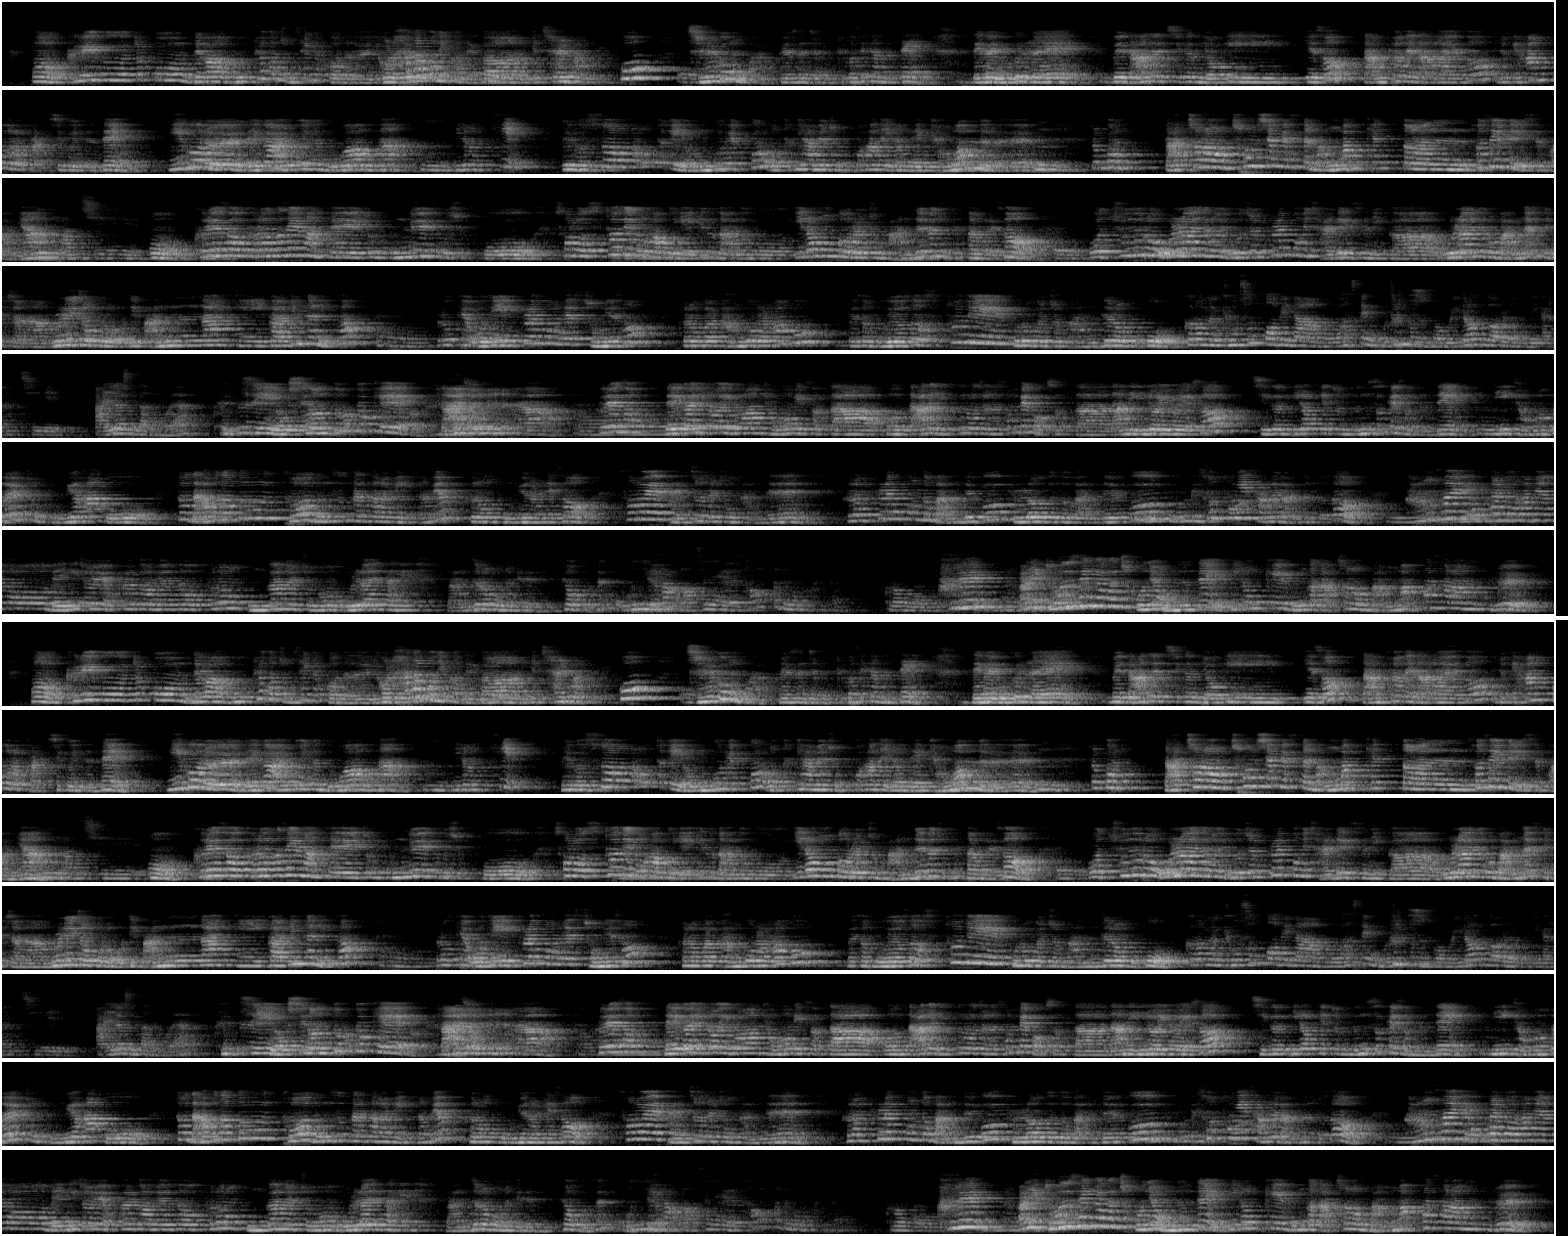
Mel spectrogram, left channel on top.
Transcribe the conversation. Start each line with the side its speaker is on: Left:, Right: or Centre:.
Right: 어, 그리고 조금 내가 목표가 좀 생겼거든. 이걸
Left: 오,
Right: 하다 보니까 내가 이게 잘
Left: 뭔데,
Right: 맞고
Left: 뭔데? 어,
Right: 즐거운 거야. 그래서
Left: 어,
Right: 이제 목표가 생겼는데
Left: 음,
Right: 내가 요 근래에
Left: 음,
Right: 왜 나는 지금 여기에서 남편의 나라에서 이렇게 한국어를 가르치고 있는데 이거를 내가
Left: 음.
Right: 알고 있는 노하우나
Left: 응,
Right: 이런 팁, 그리고
Left: 응,
Right: 수업을 어떻게 연구했고 어떻게
Left: 응,
Right: 하면 좋고 하는 이런 내 경험들을
Left: 응,
Right: 조금 나처럼 처음 시작했을 때 막막했던
Left: 응,
Right: 선생님들이 있을 거 아니야.
Left: 응, 많지.
Right: 어, 그래서
Left: 어,
Right: 그런 선생님한테 좀 공유해주고 싶고, 서로 스터디도
Left: 어,
Right: 하고, 얘기도 나누고, 이런 거를 좀 만들면 좋겠다 그래서,
Left: 어,
Right: 어, 줌으로, 온라인으로 요즘 플랫폼이 잘 돼 있으니까,
Left: 응,
Right: 온라인으로 만날 수 있잖아. 물리적으로 어디 만나기가 힘드니까,
Left: 어.
Right: 그렇게 어디 플랫폼에서 정해서 그런 걸 광고를
Left: 음.
Right: 하고, 그래서 모여서 스터디 그룹을 좀 만들어 보고,
Left: 그러면 교수법이나 뭐 학생 모집하는
Right: 그치,
Left: 법 뭐 이런 거를 언니가 같이 알려준다는 거야? 그런
Right: 그치.
Left: 플랫폼을
Right: 역시
Left: 활용해서?
Right: 넌 똑똑해.
Left: 아. <laughs>
Right: 맞아, 그거야.
Left: 어,
Right: 그래서 내가 이러이러한 경험이 있었다. 어,
Left: 응,
Right: 나를 이끌어주는 선배가 없었다. 나는
Left: 응,
Right: 이러이러해서 지금 이렇게 좀 능숙해졌는데
Left: 응,
Right: 이 경험을 좀 공유하고 또 나보다 또 더 능숙한 사람이 있다면 그런 공유를 해서 서로의 발전을 좀 갖는 그런 플랫폼도 만들고 블로그도 만들고
Left: 응, 너무 괜찮다.
Right: 소통의 장을 만들어서
Left: 오,
Right: 강사의 역할도 하면서 매니저의 역할도 하면서 그런 공간을 좀 온라인상에 만들어 보는 게 내 목표거든?
Left: 언니
Right: 어때?
Left: 이러다가 나중에 사업가 되는 거 아니야? 그런 거
Right: 그래.
Left: 플랫폼 운영하는?
Right: 아니, 돈 생각은 전혀 없는데, 이렇게
Left: 어,
Right: 뭔가 나처럼 막막한 사람들을
Left: 음,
